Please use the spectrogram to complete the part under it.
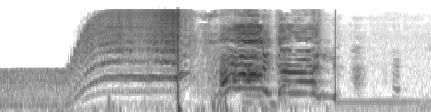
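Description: A young woman shrieks close by.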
